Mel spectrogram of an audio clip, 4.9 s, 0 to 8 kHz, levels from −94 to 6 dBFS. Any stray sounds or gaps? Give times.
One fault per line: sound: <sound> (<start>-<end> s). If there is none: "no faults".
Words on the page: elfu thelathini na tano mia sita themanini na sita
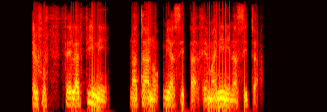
no faults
